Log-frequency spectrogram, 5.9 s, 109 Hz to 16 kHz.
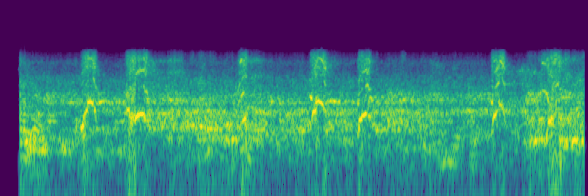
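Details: Old English Sheepdog at the FCI Tokyo International Dog Show, 19 December 2010; short yelping barks and whines recur roughly every half second over a dense, echoing indoor din.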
